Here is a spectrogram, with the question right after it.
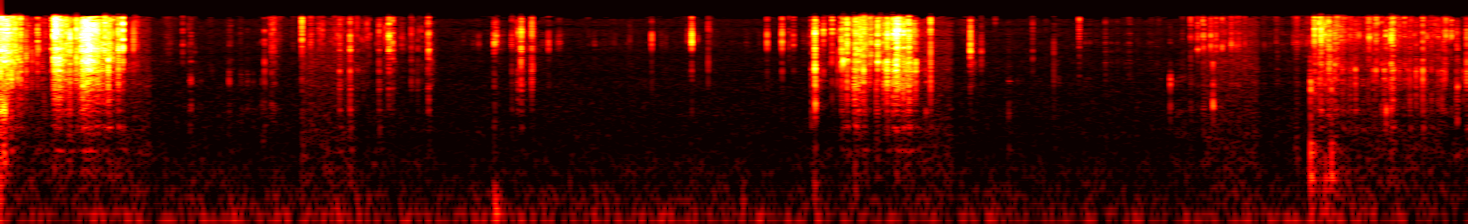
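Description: A metal utility blade carves a solid oval of green translucent glycerin soap, pre-scored in a grid and held in the hand, shaving off small clear cubes. Bright, crisp scraping and crackling bursts come in three louder stretches, near the start, around the middle and toward the end. Between them are quiet, scattered light ticks.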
